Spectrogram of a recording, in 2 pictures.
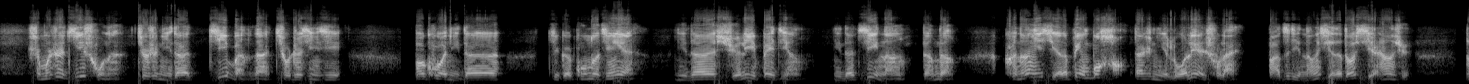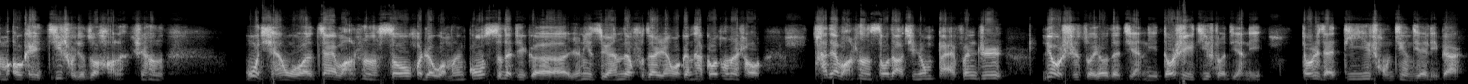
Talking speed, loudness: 300 characters per minute, -14 LUFS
